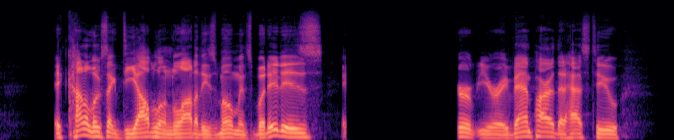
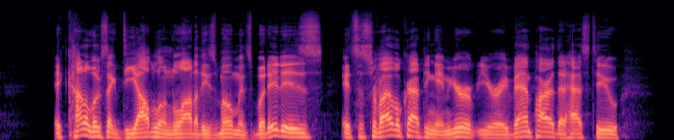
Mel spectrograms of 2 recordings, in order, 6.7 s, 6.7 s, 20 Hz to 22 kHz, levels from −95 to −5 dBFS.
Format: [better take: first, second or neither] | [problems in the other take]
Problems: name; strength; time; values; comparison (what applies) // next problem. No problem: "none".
second | audio cutting out; at 3.5 s for 1 s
